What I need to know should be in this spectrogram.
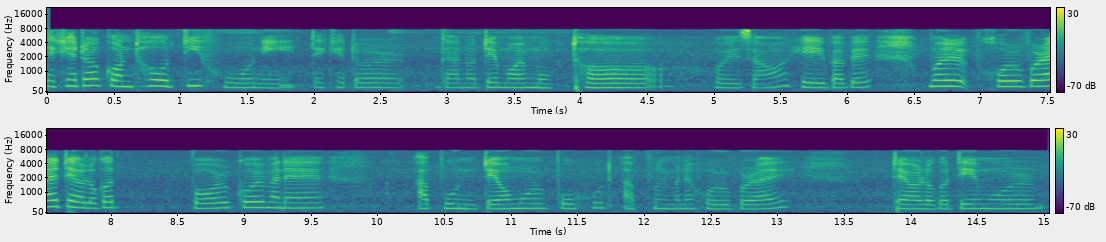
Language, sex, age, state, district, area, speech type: Assamese, female, 18-30, Assam, Biswanath, rural, spontaneous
